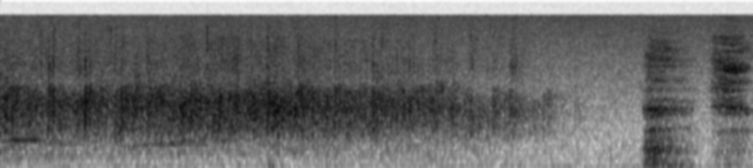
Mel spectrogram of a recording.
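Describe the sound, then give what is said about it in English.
A church audience claps their hands in praise to God in a sustained, dense wash of clapping that gradually thins and softens, followed by a couple of short breathy bursts at the end. “One more time, clap your hands to the Lord and give God praise.”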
